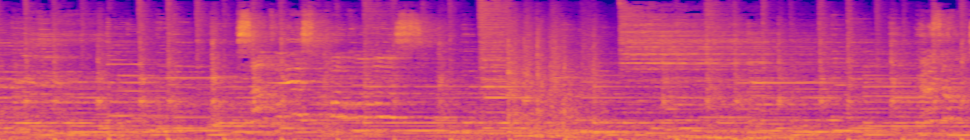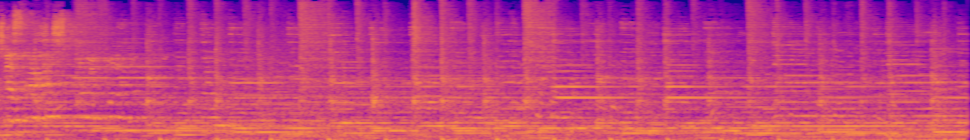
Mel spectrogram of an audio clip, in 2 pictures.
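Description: Live gospel praise-and-worship band playing, with a drum kit keeping a steady beat under sustained instruments and singers singing into microphones.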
